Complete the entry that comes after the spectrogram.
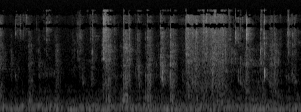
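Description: Close-up chewing and crunching of tortilla chips with salsa: a string of irregular sharp crunches over a low steady hum.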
